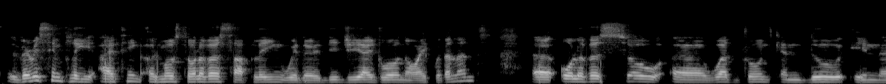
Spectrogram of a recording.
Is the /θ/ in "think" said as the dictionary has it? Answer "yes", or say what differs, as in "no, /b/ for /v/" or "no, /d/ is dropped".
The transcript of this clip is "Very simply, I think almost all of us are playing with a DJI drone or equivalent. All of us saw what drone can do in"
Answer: yes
